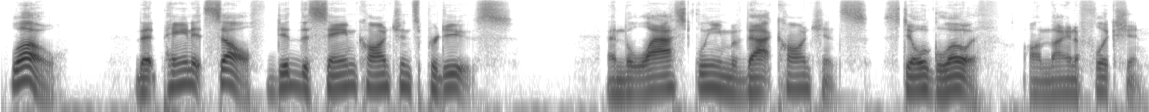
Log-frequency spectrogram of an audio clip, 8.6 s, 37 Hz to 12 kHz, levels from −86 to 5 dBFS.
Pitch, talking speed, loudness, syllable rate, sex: 110 Hz, 145 wpm, -23 LUFS, 4.5 syllables/s, male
